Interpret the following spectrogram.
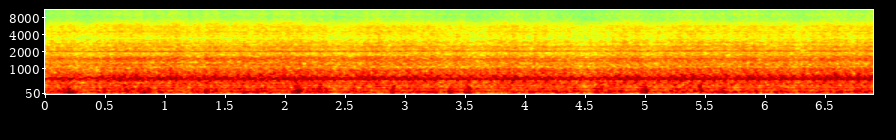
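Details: Car with a newly replaced hydraulic pump (BVH model) at idle after bleeding, fluid now clear, regulator valve shut: constant mid-pitched pump hum with light even ticking; pump charging normally as the car pumps itself up.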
